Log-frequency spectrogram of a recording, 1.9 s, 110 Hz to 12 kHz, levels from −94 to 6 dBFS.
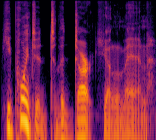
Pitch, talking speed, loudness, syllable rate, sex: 105 Hz, 215 wpm, -20 LUFS, 4.5 syllables/s, male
